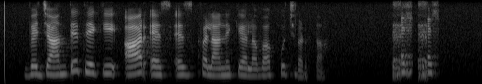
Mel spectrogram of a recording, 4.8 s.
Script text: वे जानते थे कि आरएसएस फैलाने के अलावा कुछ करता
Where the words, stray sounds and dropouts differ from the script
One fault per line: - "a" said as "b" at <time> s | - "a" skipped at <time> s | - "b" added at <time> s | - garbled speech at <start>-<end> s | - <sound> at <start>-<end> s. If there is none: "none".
- laugh at 3.9-4.4 s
